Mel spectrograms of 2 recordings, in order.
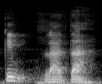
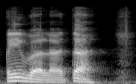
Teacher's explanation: ada bacaan qalqalah maka suara bnya harus dipantulkan. Kesalahan yang terjadi di dalam membaca bacaan qalqalah yaitu tidak memantulkan bunyi suara bnya.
